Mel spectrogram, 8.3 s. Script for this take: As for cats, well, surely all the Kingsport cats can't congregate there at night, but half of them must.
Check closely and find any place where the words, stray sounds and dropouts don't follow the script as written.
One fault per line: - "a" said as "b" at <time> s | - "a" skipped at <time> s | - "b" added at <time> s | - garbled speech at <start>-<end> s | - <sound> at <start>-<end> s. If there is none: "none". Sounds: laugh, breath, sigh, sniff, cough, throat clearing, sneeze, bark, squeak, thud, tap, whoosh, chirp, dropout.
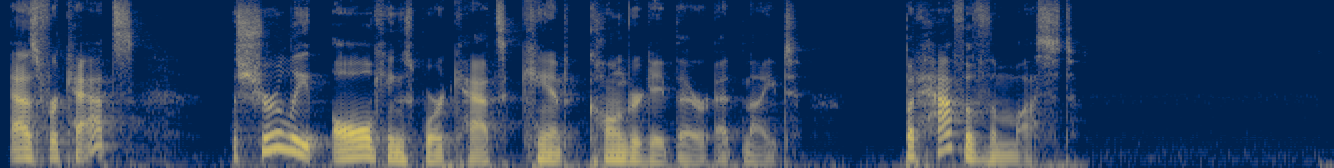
- "well" skipped at 0.8 s
- "the" skipped at 2.3 s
